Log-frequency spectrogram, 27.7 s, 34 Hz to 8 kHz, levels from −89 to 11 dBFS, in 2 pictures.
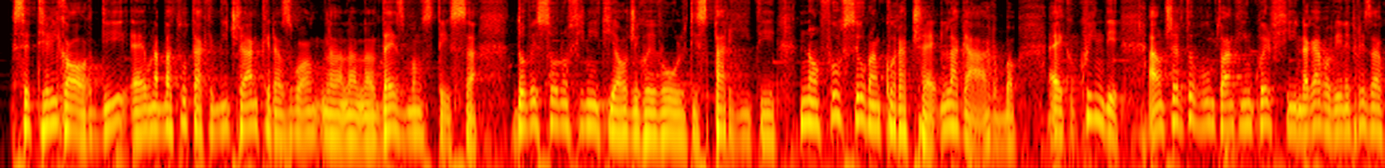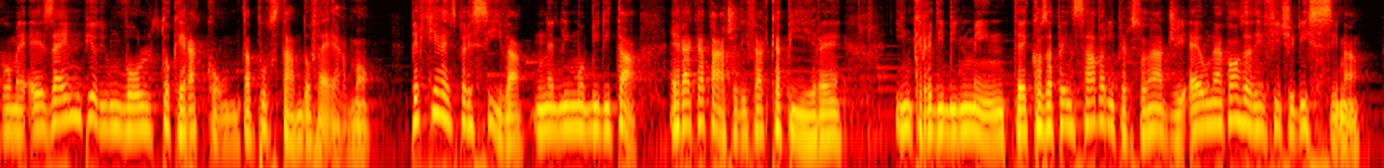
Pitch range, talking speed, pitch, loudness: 105-135 Hz, 155 wpm, 120 Hz, -25 LUFS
